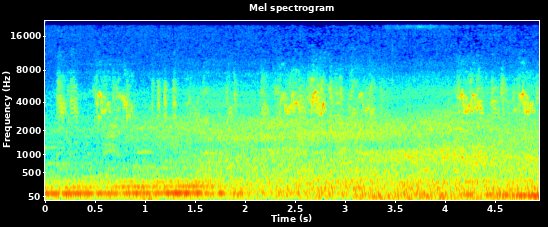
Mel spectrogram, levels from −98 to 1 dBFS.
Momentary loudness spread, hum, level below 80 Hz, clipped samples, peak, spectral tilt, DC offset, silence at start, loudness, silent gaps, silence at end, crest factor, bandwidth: 4 LU; none; -32 dBFS; under 0.1%; -10 dBFS; -5 dB/octave; under 0.1%; 0 s; -23 LUFS; none; 0 s; 14 dB; over 20 kHz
